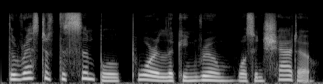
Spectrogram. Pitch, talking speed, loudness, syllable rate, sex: 195 Hz, 205 wpm, -18 LUFS, 4.7 syllables/s, female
